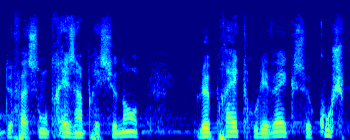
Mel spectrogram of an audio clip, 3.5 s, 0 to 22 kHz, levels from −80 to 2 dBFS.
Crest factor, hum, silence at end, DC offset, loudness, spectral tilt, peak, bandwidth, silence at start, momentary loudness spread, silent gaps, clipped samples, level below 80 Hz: 20 dB; none; 0.05 s; under 0.1%; -37 LUFS; -4.5 dB/octave; -18 dBFS; 16 kHz; 0 s; 5 LU; none; under 0.1%; -52 dBFS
